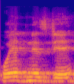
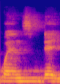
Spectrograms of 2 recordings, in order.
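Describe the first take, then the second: First: The middle d and e are pronounced. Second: The middle d and e are silent. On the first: The speaker calls it wrong. "অনেক শিক্ষিত লোকেরাও কিন্তু আমরা ওয়েডনেসডে বলি" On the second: The speaker calls it right. "Right pronunciation ওয়েন্সডে"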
